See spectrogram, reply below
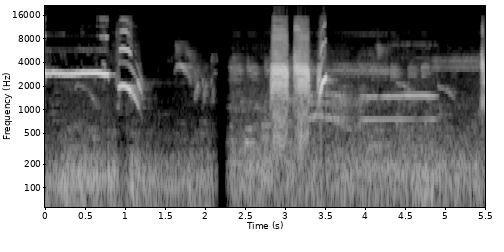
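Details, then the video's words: Common iora singing vigorously, used as a lure to prompt other birds: a held high whistle, quick down-slurred notes, two harsh rasping bursts, then more drawn-out whistles. "cipoh gacor"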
